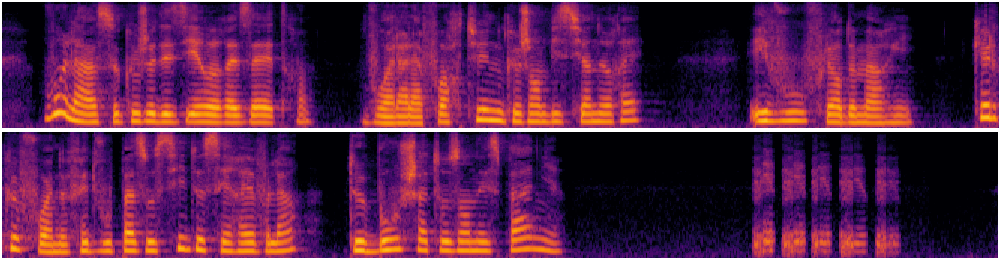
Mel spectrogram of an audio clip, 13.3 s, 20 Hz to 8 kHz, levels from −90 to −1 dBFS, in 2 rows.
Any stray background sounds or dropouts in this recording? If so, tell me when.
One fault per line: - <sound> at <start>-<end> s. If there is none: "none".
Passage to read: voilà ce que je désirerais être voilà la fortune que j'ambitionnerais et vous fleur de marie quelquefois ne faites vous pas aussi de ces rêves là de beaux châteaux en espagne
- laugh at 11.7-12.6 s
